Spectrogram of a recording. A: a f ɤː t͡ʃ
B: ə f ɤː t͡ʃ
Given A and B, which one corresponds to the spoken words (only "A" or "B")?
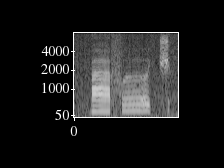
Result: A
